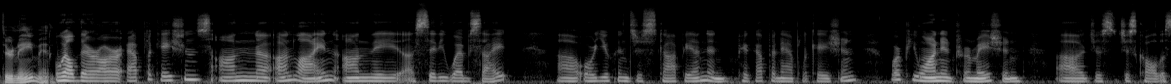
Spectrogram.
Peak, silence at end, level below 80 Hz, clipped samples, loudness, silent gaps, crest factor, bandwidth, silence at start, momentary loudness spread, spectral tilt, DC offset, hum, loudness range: -8 dBFS; 0 s; -52 dBFS; under 0.1%; -29 LUFS; none; 20 dB; 15 kHz; 0 s; 11 LU; -5.5 dB/octave; under 0.1%; none; 5 LU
